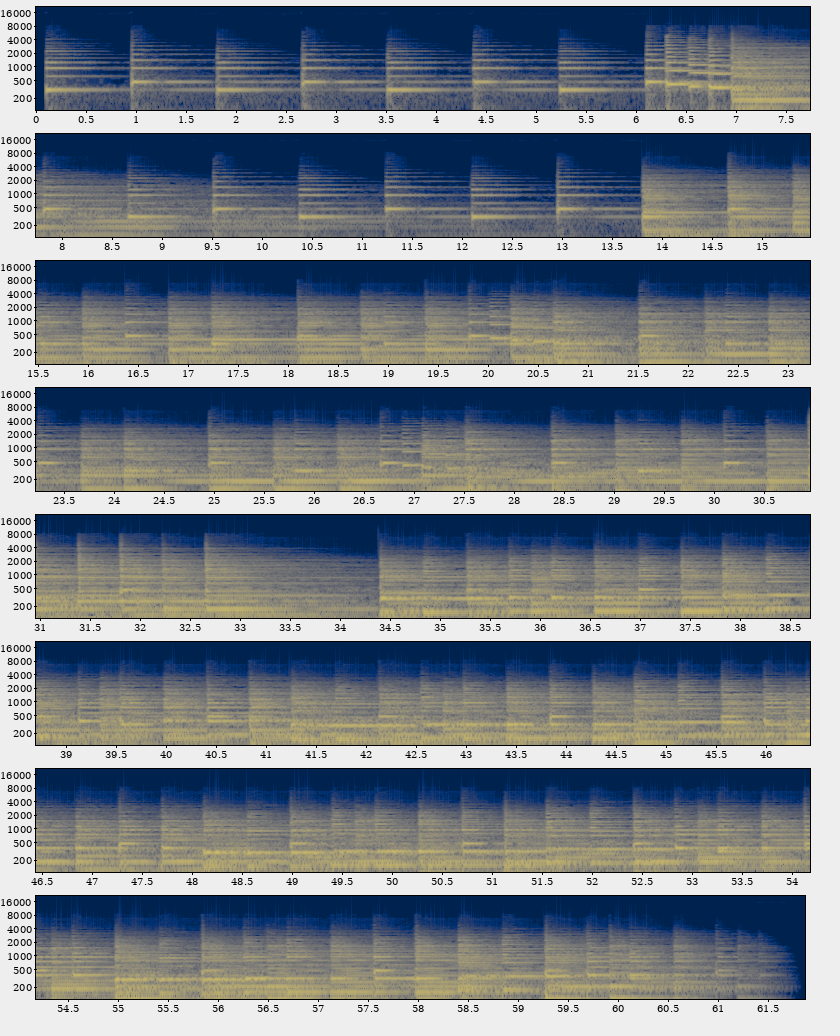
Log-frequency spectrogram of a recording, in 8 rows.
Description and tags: Detuned piano
Piano music ambient for my project, used in Unit 73- Sound for computer games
